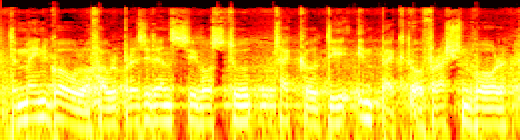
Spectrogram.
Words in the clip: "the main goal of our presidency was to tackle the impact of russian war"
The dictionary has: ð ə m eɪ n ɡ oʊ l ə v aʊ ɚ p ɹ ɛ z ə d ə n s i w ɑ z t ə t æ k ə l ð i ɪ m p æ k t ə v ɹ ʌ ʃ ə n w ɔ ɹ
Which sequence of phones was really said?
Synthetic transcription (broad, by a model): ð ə m eɪ n ɡ oʊ l ə v aʊ ɚ p ɹ ɛ z ə d ə n s i w ɑ z t ə t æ k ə l ð i ɪ m p æ k t ə v ɹ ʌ ʃ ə n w ɔ ɹ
